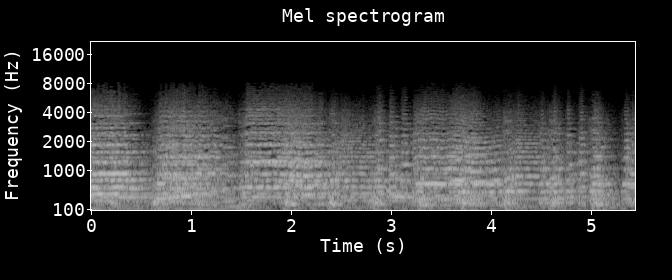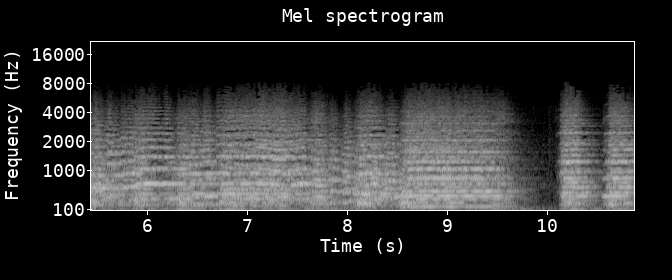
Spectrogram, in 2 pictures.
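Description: Dance orchestra with a prominent brass section playing a radio show's opening theme, ending on a held chord that fades out just before the end. The sound is an old broadcast recording with no high treble.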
